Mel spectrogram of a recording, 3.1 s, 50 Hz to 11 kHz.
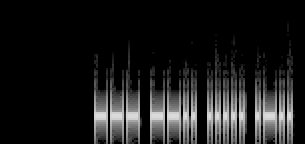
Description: Morse code, heard as a keyed tone, about 31 wpm, 700 Hz. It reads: OZ5L
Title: DXCC-100 Call Signs - 4 Characters - Repeated 2x - 30wpm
